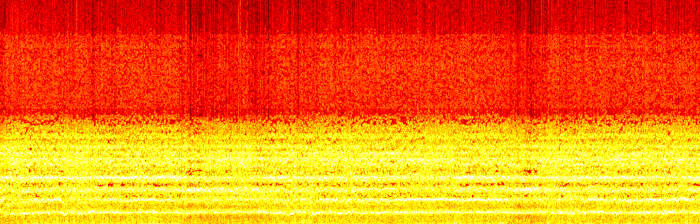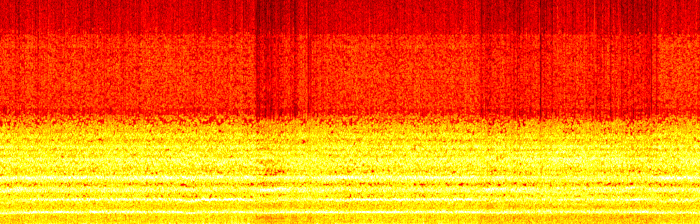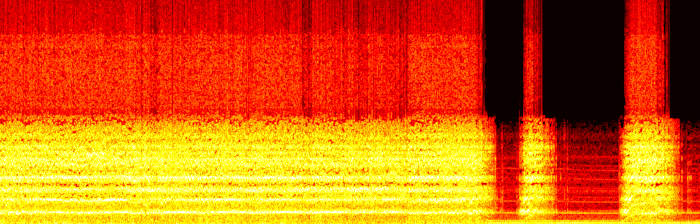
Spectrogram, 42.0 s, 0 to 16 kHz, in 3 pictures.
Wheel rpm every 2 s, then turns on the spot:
200, 220, 210, 210, 230, 220, 220, 230, 230, 230, 230, 230, 210, 220, 220, 220, 230, 220, 160, 10, 60.
none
